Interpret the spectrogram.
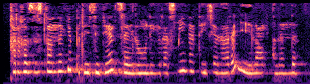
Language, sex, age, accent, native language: Uzbek, female, 12-17, Qoraqalpog'iston, Uzbek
